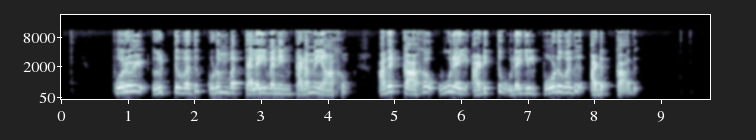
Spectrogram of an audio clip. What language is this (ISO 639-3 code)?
tam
